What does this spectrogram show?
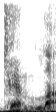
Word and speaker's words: Tenra: L A so yeah you guys can call me ten la which is the LA not ra you know someone called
